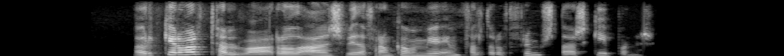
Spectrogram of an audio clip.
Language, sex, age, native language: Icelandic, female, 30-39, Icelandic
